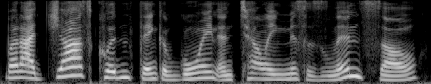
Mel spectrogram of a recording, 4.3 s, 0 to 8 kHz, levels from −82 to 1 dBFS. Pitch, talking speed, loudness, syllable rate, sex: 200 Hz, 165 wpm, -19 LUFS, 3.4 syllables/s, female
